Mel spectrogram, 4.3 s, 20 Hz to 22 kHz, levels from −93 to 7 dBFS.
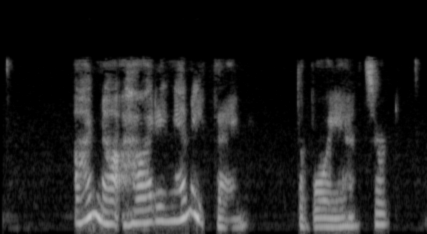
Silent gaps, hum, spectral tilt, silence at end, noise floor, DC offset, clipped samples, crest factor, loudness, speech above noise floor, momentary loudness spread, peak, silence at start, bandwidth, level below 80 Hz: none; none; -4 dB/octave; 0.4 s; -72 dBFS; under 0.1%; under 0.1%; 18 dB; -28 LUFS; 44 dB; 15 LU; -12 dBFS; 0.05 s; 8.4 kHz; -70 dBFS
